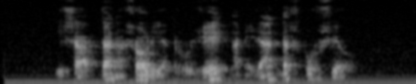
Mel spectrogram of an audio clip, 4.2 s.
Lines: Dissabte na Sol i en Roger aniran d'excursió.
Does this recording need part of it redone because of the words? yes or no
no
